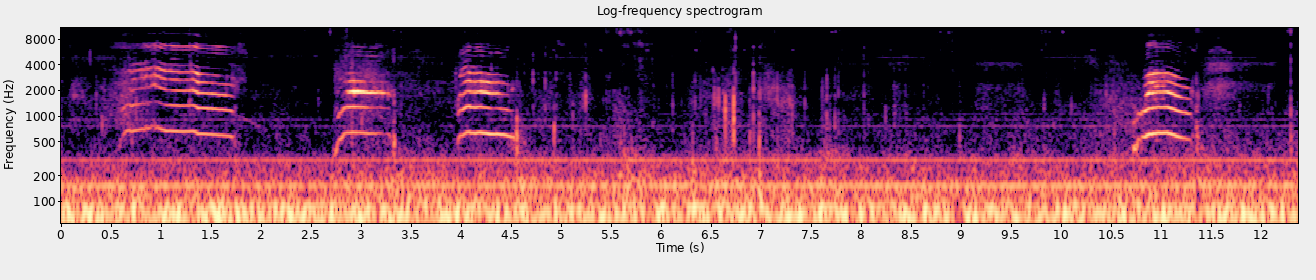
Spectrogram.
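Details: A chatty, affectionate pastel calico cat meows repeatedly: three drawn-out, harmonically rich meows in the first five seconds, a quiet pause, then one more arching meow near the end, all over a constant low hum.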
